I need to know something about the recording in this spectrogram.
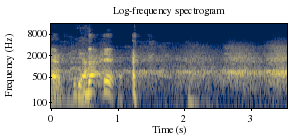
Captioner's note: chuckles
